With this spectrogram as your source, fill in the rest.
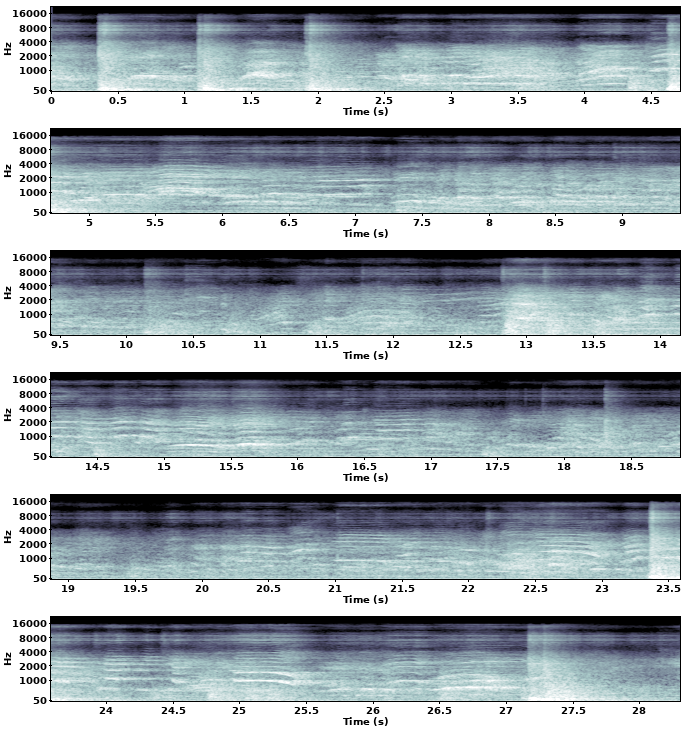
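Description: Wrestlers slam heavily onto the ring mat with loud thuds.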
